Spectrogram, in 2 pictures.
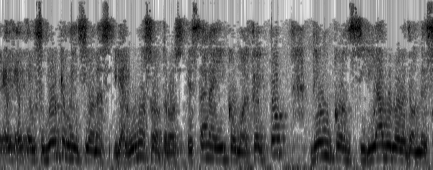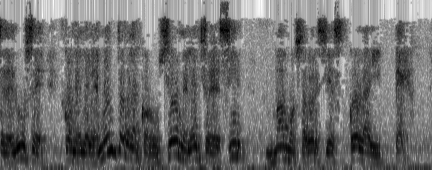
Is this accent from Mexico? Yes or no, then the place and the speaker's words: yes; Mexico; Somos de este país, somos mexicanos.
